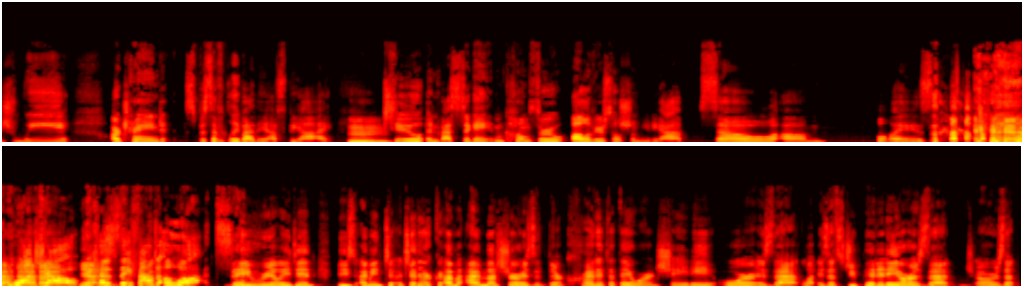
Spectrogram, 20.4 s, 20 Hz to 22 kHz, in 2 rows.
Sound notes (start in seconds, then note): 12.5 laughs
